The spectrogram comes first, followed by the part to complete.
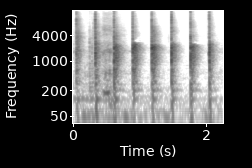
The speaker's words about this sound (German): Einen dicken Applaus von mir.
